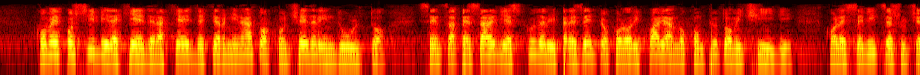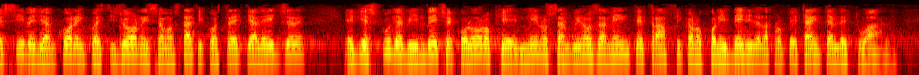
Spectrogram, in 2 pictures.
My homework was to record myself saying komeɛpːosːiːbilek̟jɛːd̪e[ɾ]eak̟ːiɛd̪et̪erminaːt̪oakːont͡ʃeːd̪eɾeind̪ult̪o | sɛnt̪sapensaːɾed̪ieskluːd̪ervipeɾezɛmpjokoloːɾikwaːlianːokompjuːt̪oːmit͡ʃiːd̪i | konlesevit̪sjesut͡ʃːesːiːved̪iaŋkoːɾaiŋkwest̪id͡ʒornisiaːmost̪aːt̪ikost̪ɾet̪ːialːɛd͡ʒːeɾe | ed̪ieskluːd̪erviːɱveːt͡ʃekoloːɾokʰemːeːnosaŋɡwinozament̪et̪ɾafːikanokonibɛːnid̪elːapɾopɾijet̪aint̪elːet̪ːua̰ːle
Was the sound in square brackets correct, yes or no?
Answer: yes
